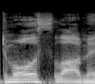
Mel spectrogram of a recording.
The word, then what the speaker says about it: Damola Salami: Our special guest today, I'll make sure I pronounce this name right, Damola Salami from Gamecock Men's Soccer. Did I say that right? Yeah, you did. Damola Salami.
